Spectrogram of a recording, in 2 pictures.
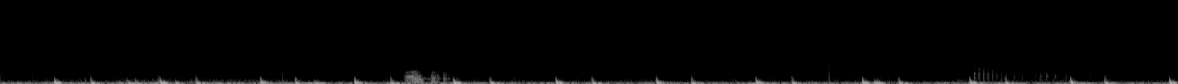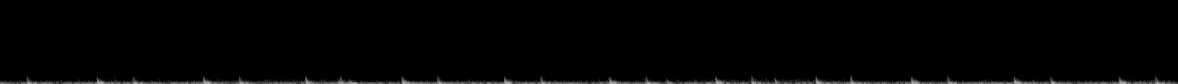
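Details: At rest, stethoscope recording: steady, soft heartbeat at about 57 beats a minute with two brief stomach gurgles; normal heart sounds with bowel sounds.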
